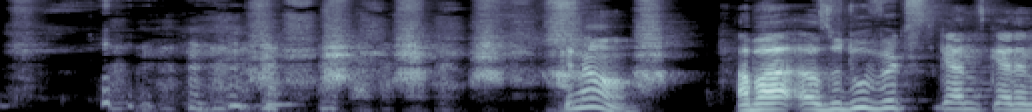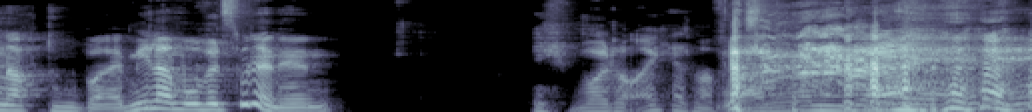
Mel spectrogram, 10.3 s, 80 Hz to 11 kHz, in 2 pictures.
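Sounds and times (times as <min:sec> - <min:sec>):
speech: 0:00.5 - 0:01.7, 0:02.8 - 0:06.9, 0:07.8 - 0:10.3
laughter: 0:00.5 - 0:01.9, 0:08.8 - 0:10.3
person imitating a dog panting: 0:01.1 - 0:03.5.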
